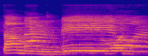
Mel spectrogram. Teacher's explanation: Berarti huruf nun sukun bertemu dengan ba. Dibacanya tambihun. Membaliknya menjadi mim.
